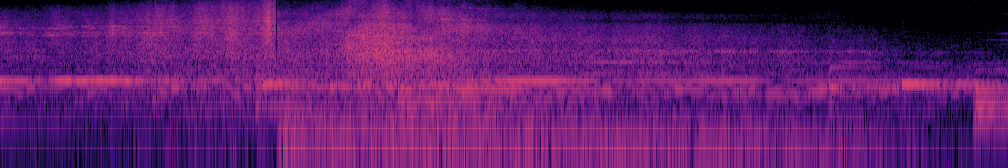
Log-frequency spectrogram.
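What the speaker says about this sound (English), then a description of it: "A few minutes later, the plane landed near a forest." Aircraft engine drone from a partly uncontrollable small passenger plane still in flight just before an emergency landing near a forest in Alaska, a steady loud broadband roar with tonal hum that swells midway and holds.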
